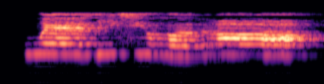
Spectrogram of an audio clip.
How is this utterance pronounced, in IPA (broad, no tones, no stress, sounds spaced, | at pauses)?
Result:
w æː z i sʲ ʉ lˠ œ ɦ ɑ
